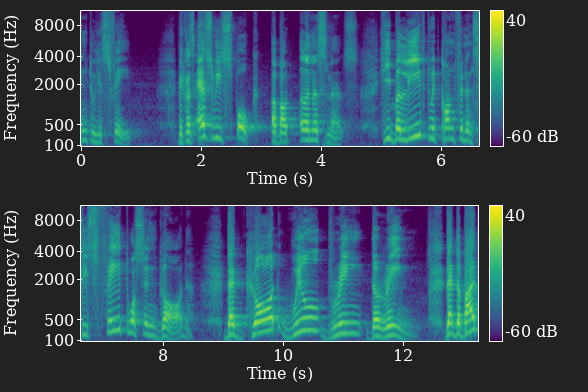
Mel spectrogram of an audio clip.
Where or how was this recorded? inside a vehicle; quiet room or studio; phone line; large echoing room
large echoing room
